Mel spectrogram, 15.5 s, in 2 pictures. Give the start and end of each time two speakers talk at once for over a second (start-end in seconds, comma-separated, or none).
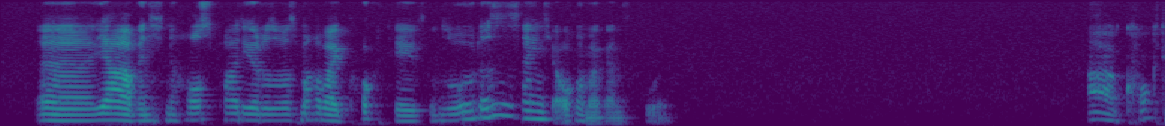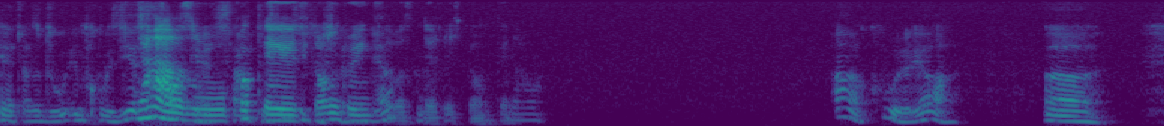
8.7-10.4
